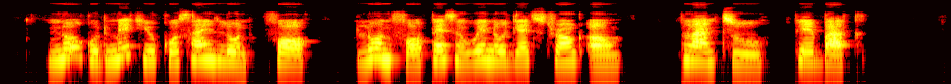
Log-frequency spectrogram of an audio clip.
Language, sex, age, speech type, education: Nigerian Pidgin, female, 30-45, spontaneous, tertiary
